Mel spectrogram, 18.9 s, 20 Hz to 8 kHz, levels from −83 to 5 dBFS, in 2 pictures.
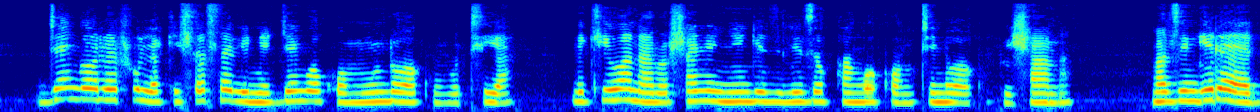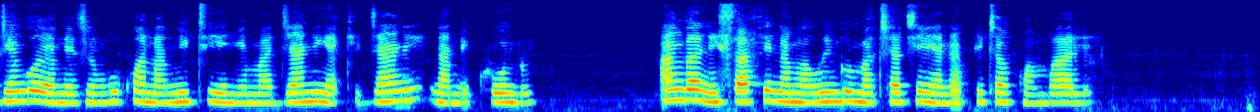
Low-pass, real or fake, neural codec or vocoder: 7.2 kHz; fake; codec, 44.1 kHz, 2.6 kbps, SNAC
